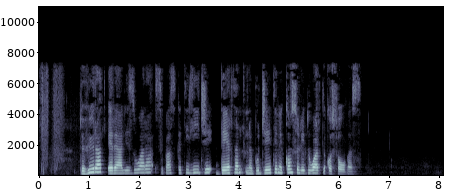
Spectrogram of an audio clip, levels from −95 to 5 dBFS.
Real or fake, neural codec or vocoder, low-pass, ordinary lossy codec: real; none; 7.2 kHz; AAC, 48 kbps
